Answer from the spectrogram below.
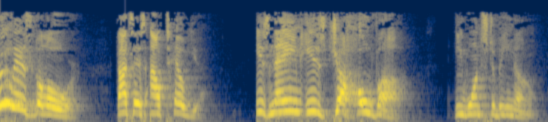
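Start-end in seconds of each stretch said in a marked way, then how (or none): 0.0-1.0 put-on condescending tone. Retelling the story, the speaker voices Pharaoh, mock-condescending. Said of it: "You picture Pharaoh asking that so condescendingly".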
